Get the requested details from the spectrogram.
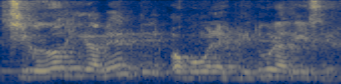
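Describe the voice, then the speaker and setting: In a room with audible echo, a high-pitched man talks at a moderate pace with lively intonation. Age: 60s. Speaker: lay preacher. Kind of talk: sermon.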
